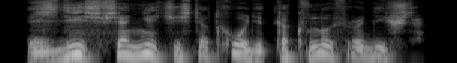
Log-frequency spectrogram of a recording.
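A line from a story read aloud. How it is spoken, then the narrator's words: Quiet reply. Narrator (Russian): тихо ответила Анна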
